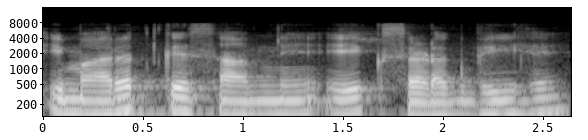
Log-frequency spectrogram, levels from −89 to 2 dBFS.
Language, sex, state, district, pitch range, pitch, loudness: Hindi, male, Uttar Pradesh, Lucknow, 115-135 Hz, 125 Hz, -18 LUFS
